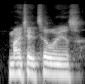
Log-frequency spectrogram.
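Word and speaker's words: Mitutoyo: I use these more than anything, which is why I have the Mito Toyos.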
